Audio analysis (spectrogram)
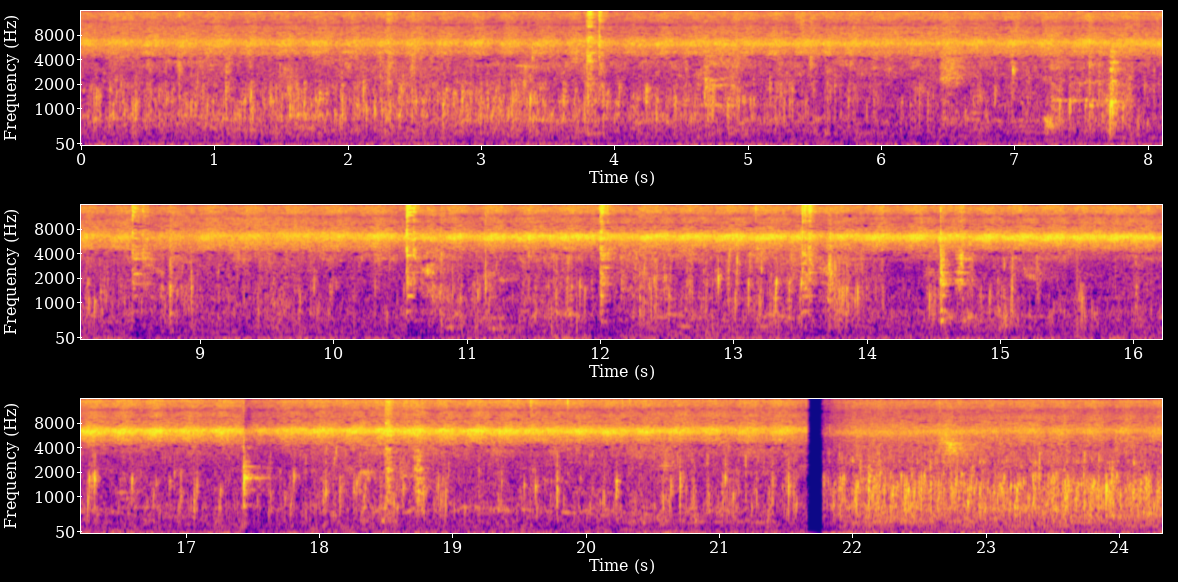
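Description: A pot of tengra fish curry with ripe tomatoes bubbling steadily on the stove as the fish goes in, a continuous close simmer with scattered small clinks and rattles throughout.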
